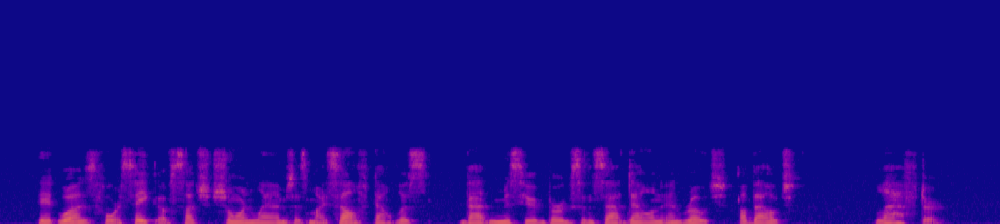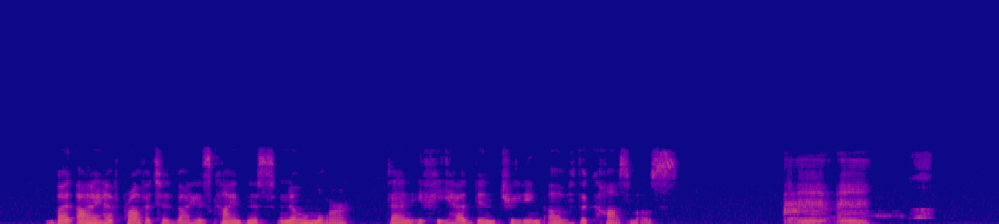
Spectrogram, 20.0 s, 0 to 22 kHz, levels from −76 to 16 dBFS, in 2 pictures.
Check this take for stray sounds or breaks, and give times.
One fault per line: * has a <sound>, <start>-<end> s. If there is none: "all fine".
* has a throat clearing, 17.8-19.4 s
